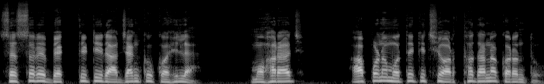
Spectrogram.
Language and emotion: Odia, neutral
